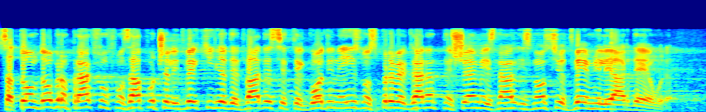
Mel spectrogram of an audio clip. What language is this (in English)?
Serbian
